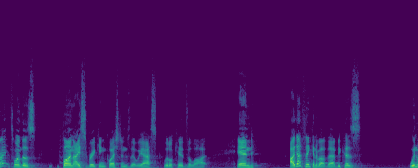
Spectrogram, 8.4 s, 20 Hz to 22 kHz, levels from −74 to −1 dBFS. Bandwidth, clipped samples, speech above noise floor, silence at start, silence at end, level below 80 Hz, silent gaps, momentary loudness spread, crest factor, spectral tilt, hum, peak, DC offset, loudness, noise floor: 13.5 kHz; under 0.1%; 39 dB; 0 s; 0 s; -54 dBFS; none; 13 LU; 22 dB; -4 dB/octave; none; -8 dBFS; under 0.1%; -28 LUFS; -66 dBFS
